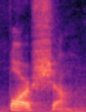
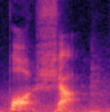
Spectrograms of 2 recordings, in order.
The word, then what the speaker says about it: Porsche: you call it right but the actual the correct pronunciation of this word is porsche porsche porsche so from now onwards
